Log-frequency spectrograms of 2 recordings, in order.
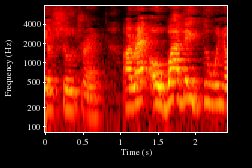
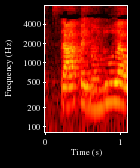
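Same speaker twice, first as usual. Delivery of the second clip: usual speaking voice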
